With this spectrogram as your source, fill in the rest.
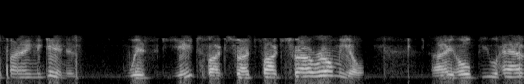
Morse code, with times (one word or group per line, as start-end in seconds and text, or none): none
